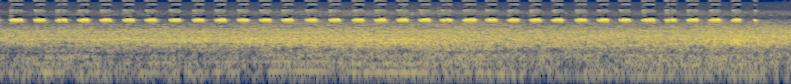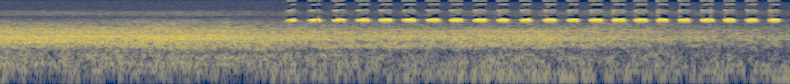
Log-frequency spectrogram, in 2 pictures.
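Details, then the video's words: Courting cricket at night toward dawn: rapid high pulsed chirps repeat steadily, stop for about three seconds while only a steady hiss remains, then start again. "귀뚜라미 울음소리. 슬퍼 말아요 우는 것이 아니라 사랑을 찾는 노래랍니다 구애의 밤"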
